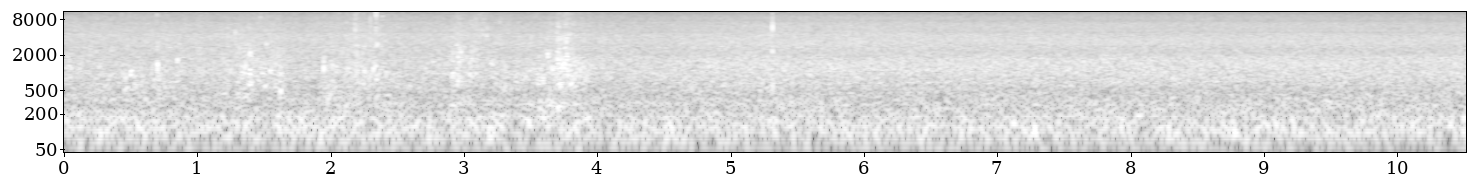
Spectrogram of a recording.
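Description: Creek water running over rocks: a steady, even rushing, with a few faint ticks in the first few seconds.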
